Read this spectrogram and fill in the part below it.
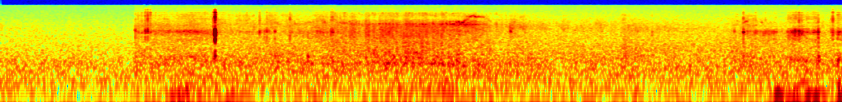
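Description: A small remote-controlled car whines as it drives across snow.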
